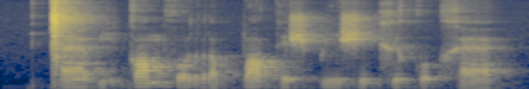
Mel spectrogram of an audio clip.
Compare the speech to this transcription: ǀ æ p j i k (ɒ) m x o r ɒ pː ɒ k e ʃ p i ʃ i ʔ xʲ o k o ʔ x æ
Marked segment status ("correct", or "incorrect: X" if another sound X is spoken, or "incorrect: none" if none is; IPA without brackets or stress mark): correct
